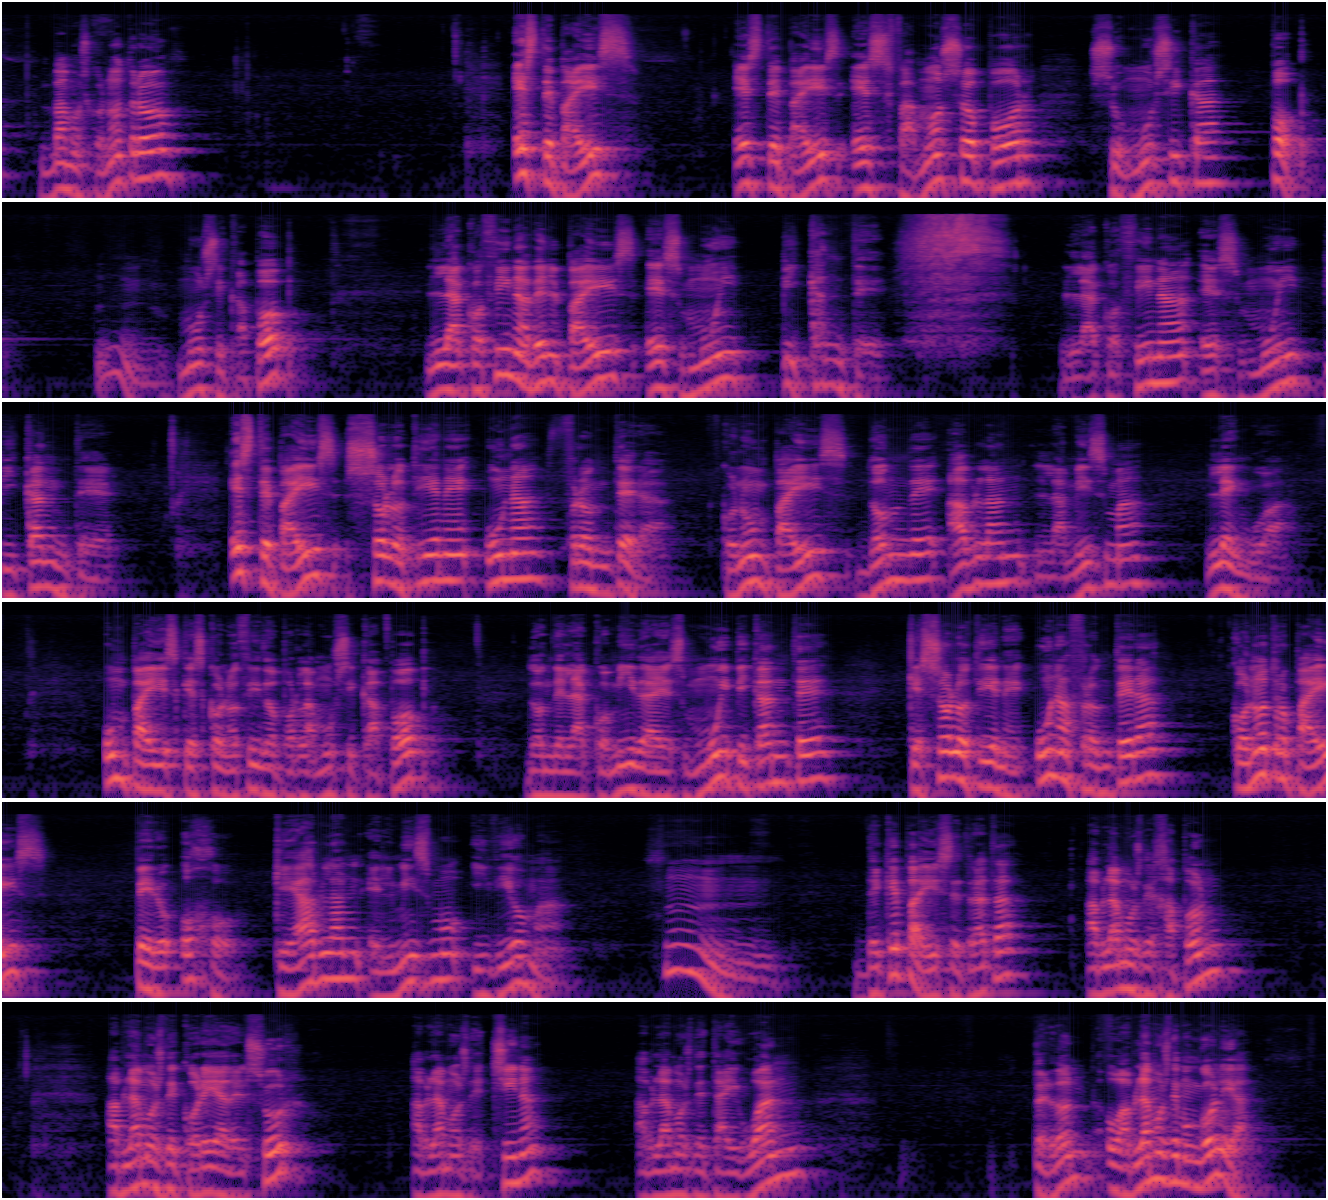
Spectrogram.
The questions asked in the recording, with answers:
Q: ¿Hablamos de Japón? ¿Hablamos de Corea del Sur?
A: Muy bien, claro que sí, Corea del Sur.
